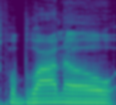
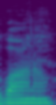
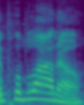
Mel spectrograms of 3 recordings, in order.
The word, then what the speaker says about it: poblano: had the black beans poblano um pueblino plublin how you say it i thought it was bobano okay poblano poblano peppers it had fresh tomato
